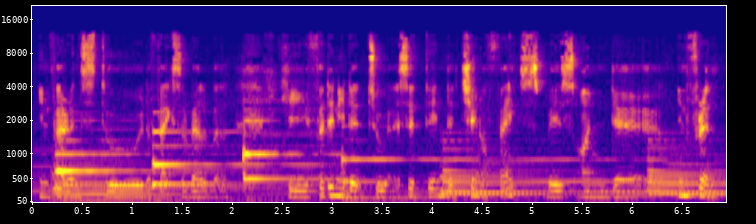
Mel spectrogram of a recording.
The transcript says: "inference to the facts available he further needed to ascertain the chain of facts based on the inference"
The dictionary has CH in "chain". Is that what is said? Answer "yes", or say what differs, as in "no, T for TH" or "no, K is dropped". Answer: yes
